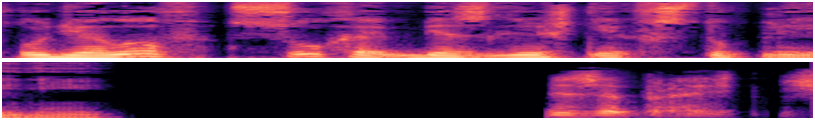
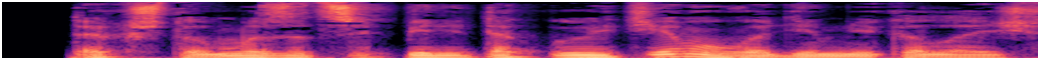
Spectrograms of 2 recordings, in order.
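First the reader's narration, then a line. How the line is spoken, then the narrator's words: Calm question. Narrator (Russian): спросил я спокойно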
